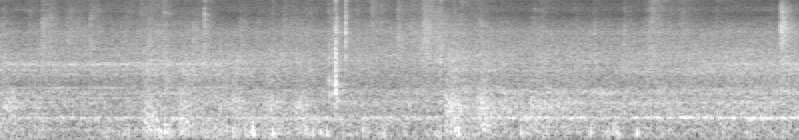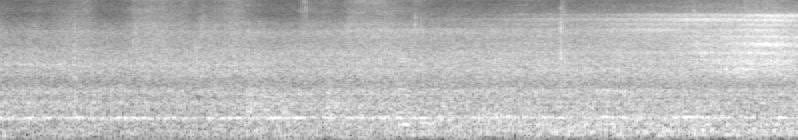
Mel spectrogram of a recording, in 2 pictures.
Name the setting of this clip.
subway train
